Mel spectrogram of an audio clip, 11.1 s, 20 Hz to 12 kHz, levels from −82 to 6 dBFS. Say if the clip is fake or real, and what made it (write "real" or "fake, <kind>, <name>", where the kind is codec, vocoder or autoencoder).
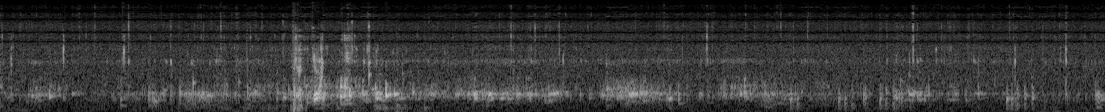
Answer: real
